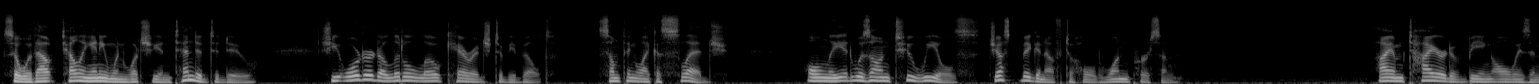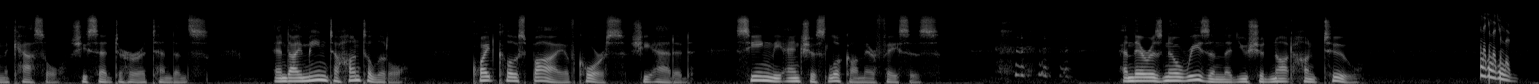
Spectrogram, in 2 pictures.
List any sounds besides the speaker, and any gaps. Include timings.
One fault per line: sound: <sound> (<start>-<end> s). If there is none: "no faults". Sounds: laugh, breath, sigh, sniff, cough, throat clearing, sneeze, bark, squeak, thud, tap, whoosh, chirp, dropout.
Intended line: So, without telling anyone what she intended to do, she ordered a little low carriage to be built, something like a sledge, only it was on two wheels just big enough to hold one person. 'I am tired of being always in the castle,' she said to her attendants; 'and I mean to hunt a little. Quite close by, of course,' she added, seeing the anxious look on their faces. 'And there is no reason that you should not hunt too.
sound: laugh (25.3-26.1 s)
sound: chirp (30.2-30.6 s)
